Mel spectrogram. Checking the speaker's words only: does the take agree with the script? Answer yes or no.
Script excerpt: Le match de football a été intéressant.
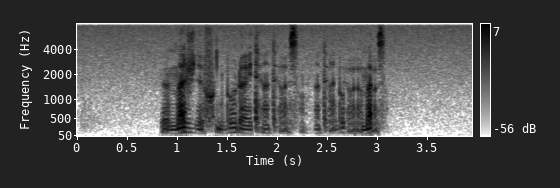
no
